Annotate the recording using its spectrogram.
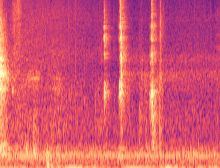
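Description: A few faint clicks over a low, steady hum: the Suhr Alt T Pro's five-way pickup selector being switched back to the bridge position.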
